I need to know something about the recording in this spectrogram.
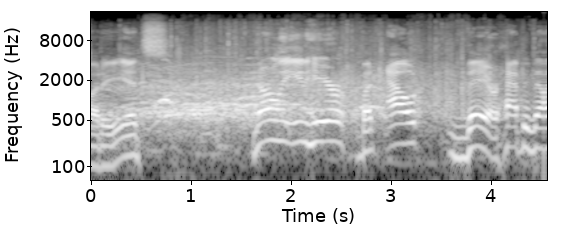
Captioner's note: cheers and applause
